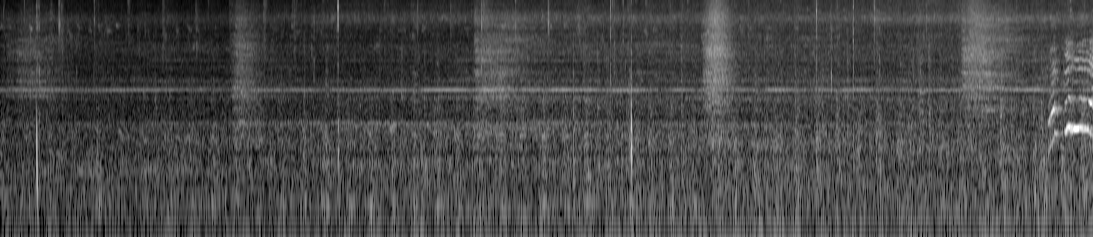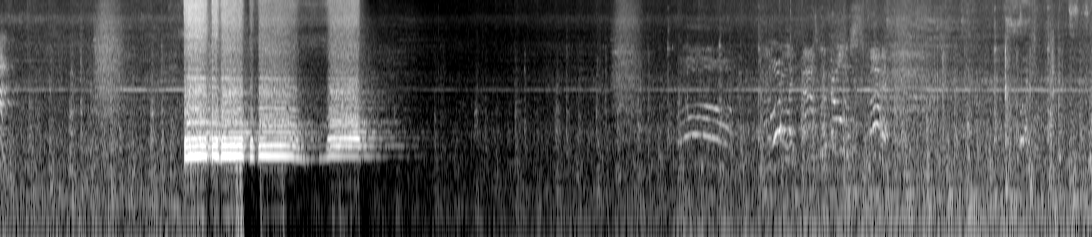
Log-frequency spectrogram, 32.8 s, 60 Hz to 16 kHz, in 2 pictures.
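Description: Steam locomotive 2705 working toward the platform with a steady low rumble, then sounding its steam whistle loudly: one long blast of about two seconds and a shorter one just after, about two-thirds of the way through. Near the end the rumble grows again as the engine draws close.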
